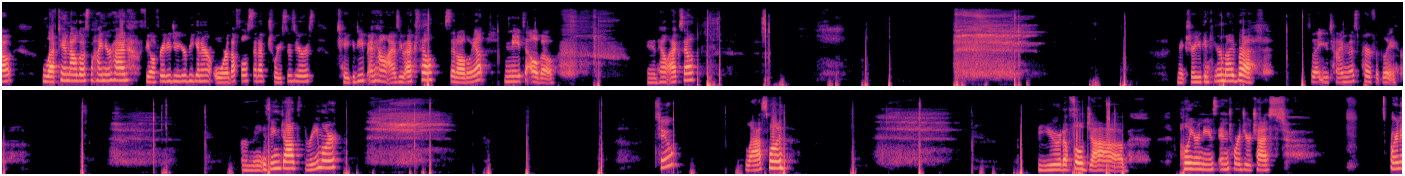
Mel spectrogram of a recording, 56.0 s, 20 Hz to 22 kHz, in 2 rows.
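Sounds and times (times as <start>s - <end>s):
woman exhaling forcefully: 35.4s - 37.0s.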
